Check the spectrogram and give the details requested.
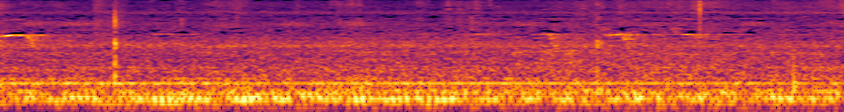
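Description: A few short, high bird chirps, one right at the start and a couple about three seconds in, over a steady low hum, with two faint clicks.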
